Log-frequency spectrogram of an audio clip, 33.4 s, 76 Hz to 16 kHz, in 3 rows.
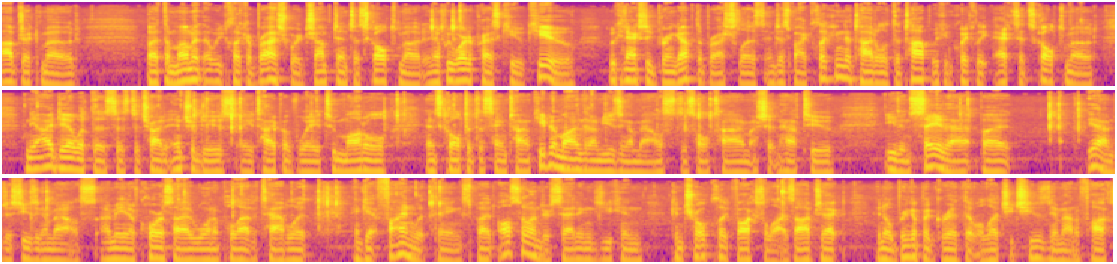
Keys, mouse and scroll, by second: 2.3 click, 4.2 q, 4.5 q, 7.9 click, 10.6 right click, 11.3 middle click, 11.5 scroll down 1, 12.7 middle click, 13.0 s, 13.3 y, 14.1 click, 14.9 KP_1, 15.5 s, 15.7 z, 16.5 click, 16.9 shift+middle click, 18.0 ctrl+a, 19.9 click, 20.3 middle click, 20.6 d, 22.4 ctrl+click, 24.5 x, 25.1 click, 25.5 alt+a, 25.8 click, 26.2 middle click, 26.5 q, 29.9 ctrl+click.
